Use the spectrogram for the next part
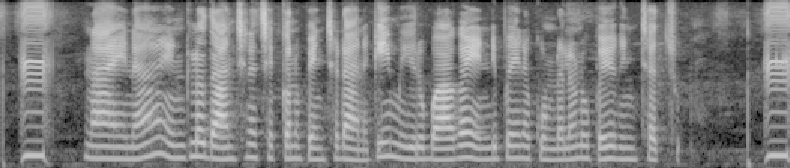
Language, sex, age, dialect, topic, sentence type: Telugu, female, 51-55, Telangana, agriculture, statement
